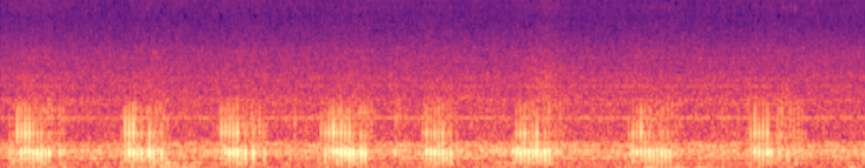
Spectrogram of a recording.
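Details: Twelve-year-old domestic cat purring up close for ASMR, rhythmic low vibrating rumble in eight distinct pulses, nearly one per second, softer gaps between breaths, calm indoor setting.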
